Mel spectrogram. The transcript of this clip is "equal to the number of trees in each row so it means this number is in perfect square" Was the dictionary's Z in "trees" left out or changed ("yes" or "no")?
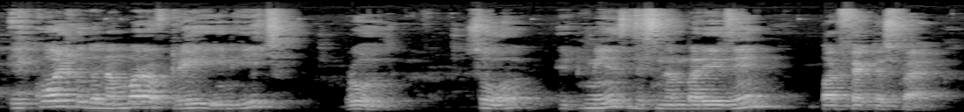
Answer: yes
